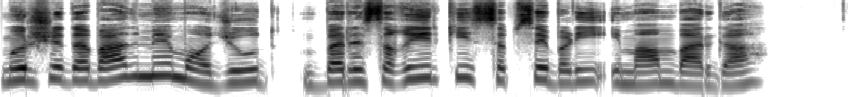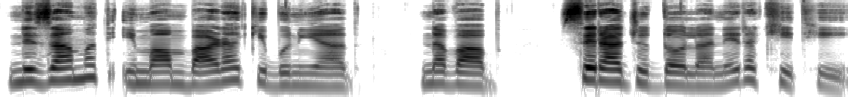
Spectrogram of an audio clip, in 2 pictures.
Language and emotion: Urdu, neutral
